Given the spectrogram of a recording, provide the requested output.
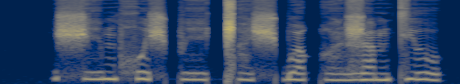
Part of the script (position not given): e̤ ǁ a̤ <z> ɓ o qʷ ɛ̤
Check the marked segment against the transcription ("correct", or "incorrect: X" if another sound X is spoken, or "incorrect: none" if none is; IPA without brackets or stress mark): incorrect: ʃ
